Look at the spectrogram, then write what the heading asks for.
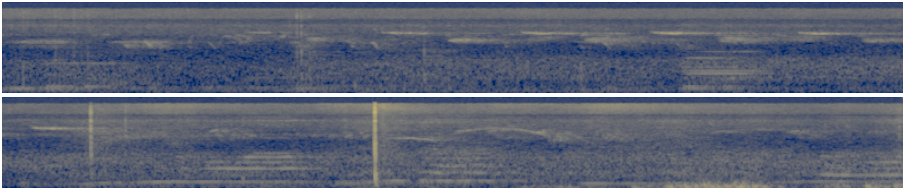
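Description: Small birds chirping with short high calls, over faint background noise. Two sharp clicks in the middle and a low rumble near the end.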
